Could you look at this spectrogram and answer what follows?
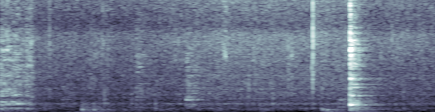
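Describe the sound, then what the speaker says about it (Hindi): Onions fry and sizzle in a pan with occasional stirring, a soft steady hiss punctuated by a couple of scraping clicks from the spoon, close and without talk. "प्याज को हमने अच्छी तरह गोल्डन ब्राउन करना है।"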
